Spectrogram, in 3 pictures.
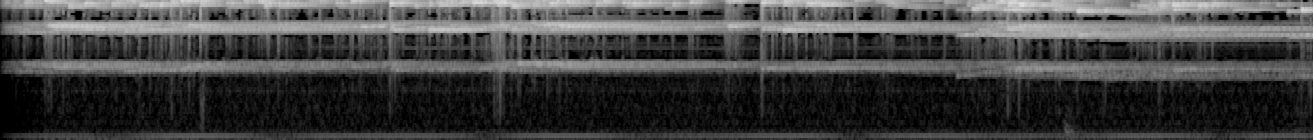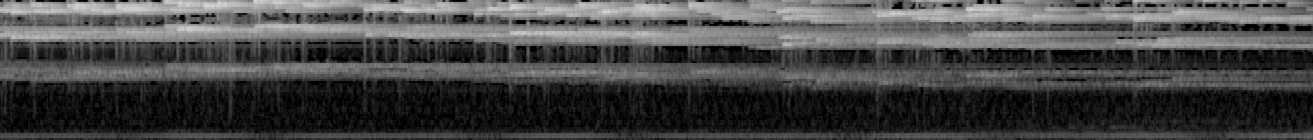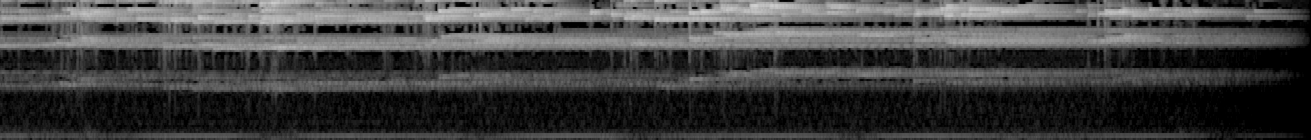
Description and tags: Chimes flange
a marktree with slight flanging effects
chimes, flange, mark, metal, tree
